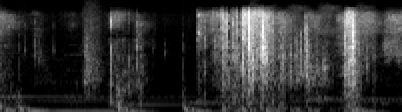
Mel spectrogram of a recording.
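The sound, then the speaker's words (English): Rustling and crinkling of paper pages of notes, in irregular bursts with a brief pause partway through, fairly loud and with no voices. “These are some of my notes here in my paper.”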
